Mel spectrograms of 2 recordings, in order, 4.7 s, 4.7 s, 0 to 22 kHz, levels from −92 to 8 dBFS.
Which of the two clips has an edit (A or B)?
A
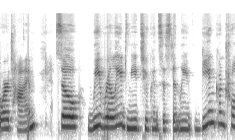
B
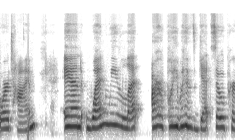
A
